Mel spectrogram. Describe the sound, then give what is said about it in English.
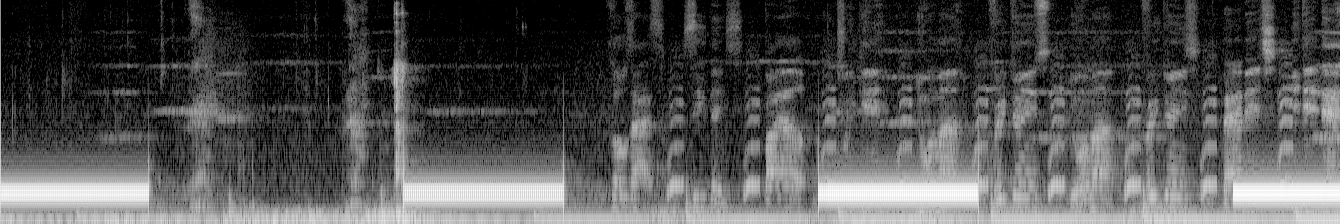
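Ringback tone of an outgoing call to a cell phone, placed from a bridge club: a steady mid-pitched tone in four bursts of about two seconds each, separated by longer pauses in which people talk. “I'm going to call Betty's cell phone and let's see. I'll make sure I'm calling from the Bridge Club this time, so she's going to see the caller ID come up.”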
